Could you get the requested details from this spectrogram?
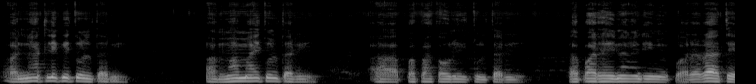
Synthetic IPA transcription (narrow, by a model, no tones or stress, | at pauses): anatlikitultaɾḭ | amamajtultaɾḭ | a̰papakawnajtultaɾi | apaɾajnaŋadimepa̰ɾaɾate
